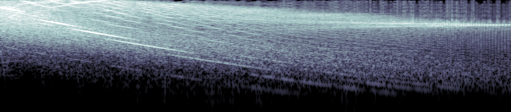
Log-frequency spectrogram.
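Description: Electronic downward-sweep effect closing a remix: a hissing sweep with several whining tones gliding slowly down in pitch, fading gradually, with a thin high whine held steady near the end.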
